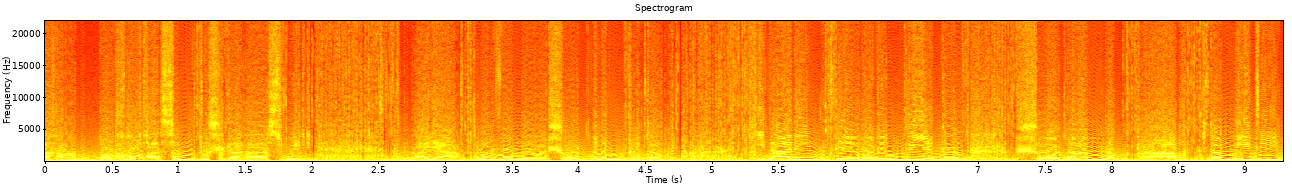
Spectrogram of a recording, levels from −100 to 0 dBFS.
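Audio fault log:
throughout, stuck bit: harsh buzzy distortion and loud noise in pauses, likely from one high data bit stuck, offsetting values by about -5 dBFS.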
